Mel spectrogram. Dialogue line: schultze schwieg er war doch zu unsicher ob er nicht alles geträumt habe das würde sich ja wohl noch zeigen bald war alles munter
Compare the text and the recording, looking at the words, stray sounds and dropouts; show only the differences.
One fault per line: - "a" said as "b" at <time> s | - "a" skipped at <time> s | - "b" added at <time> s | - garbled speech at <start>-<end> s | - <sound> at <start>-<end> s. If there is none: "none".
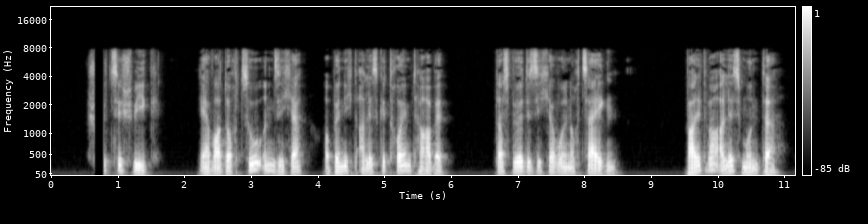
- dropout at 0.6-0.8 s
